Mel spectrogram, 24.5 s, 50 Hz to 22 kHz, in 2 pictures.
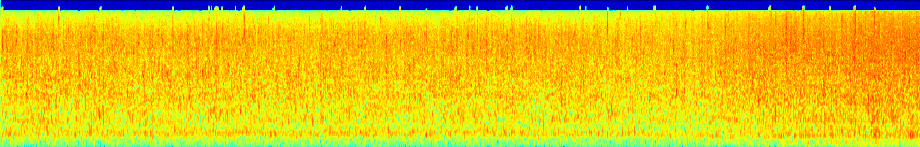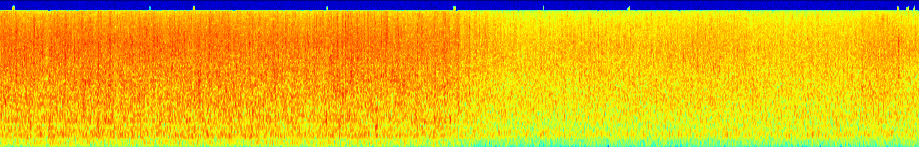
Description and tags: Small stream.raw
Recorded at Eagle Creek trail on Tascam HDP2 using a Sterling Audio ST31 microphone.
field-recording, Nature, stream, waterfall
